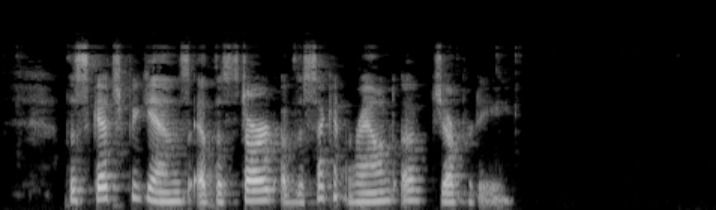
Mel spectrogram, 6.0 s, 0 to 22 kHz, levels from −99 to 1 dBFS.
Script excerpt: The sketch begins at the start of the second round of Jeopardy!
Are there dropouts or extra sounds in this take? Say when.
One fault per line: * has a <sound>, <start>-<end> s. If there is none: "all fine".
all fine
